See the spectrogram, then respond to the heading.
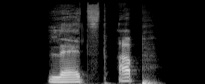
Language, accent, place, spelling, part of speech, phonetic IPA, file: German, Germany, Berlin, lädst ab, verb, [ˌlɛːt͡st ˈap], De-lädst ab.ogg
- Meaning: second-person singular present of abladen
